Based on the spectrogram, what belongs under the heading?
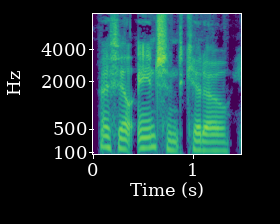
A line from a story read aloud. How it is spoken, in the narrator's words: he said, sighing deeply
